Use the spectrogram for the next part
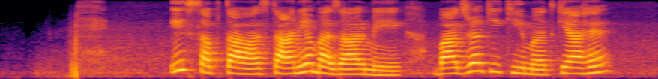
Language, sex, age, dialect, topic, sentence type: Hindi, female, 25-30, Marwari Dhudhari, agriculture, question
